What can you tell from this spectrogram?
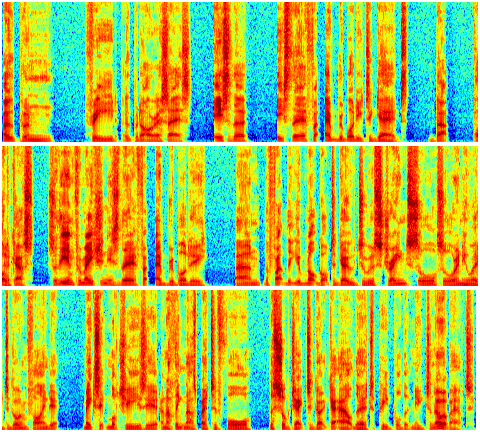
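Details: Adult man speaking; Normal connected speech.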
